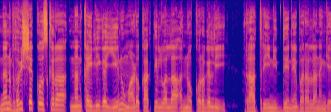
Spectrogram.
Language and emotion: Kannada, sad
